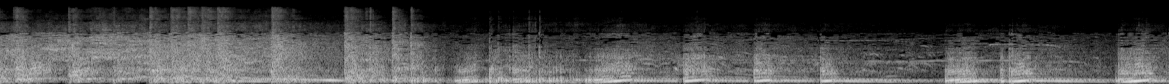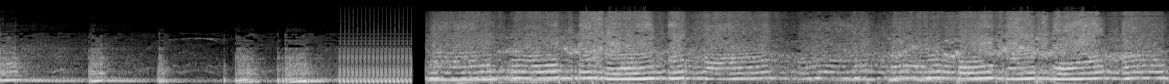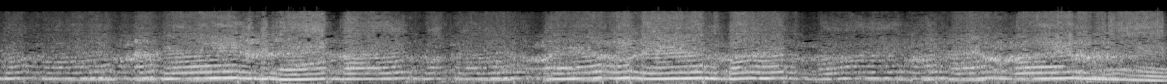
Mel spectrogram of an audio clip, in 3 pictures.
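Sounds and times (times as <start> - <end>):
car engine revving high: 9.4 - 35.0.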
